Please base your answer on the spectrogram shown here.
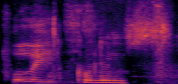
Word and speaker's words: police: police. police. تخيل police. ان الشواء شواء اللي هي بعد البي ساوند ديت ممكن تختفي خالص مع النطق السريع.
